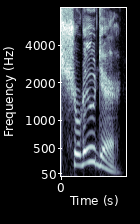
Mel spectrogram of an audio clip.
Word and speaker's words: Schröder: to go back yeah you got to pronounce his name correctly fam when you get on ESPN it's shuder he is German it's a German that's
